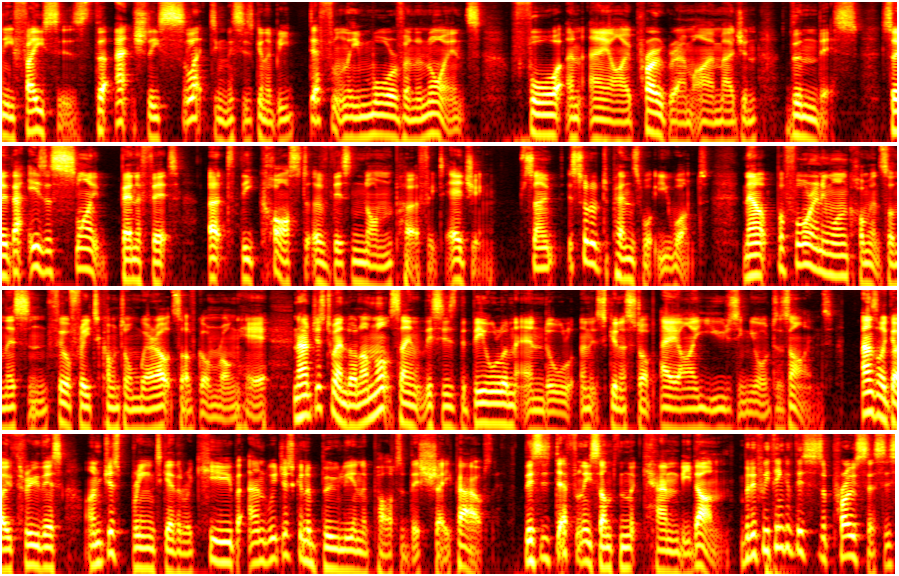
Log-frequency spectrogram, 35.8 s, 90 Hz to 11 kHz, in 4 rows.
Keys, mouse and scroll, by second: 0.9-1.4 scroll down 1, 1.5 middle click, 3.1-3.4 scroll down 1, 3.5 middle click, 4.3 shift+z, 4.9 scroll down 1, 5.1 shift+z, 5.5 middle click, 5.9 Tab, 7.1 scroll down 1, 7.4 shift+middle click, 8.6 shift+middle click, 9.2 scroll up 1, 10.6 middle click, 11.9 shift+middle click, 13.4-13.8 scroll down 1, 13.8 middle click, 15.0-15.4 scroll down 1, 15.4 middle click, 16.3 scroll down 1, 16.5 shift+middle click, 17.2 middle click, 20.6 shift+middle click, 22.5 scroll up 1, 22.7 middle click, 23.7 scroll down 1, 23.8 middle click, 24.1 shift+right click, 24.6 middle click, 25.2 shift+middle click, 25.6 shift+a, 27.0 middle click, 27.5 shift+middle click, 27.7 scroll up 1, 28.0 middle click, 28.7 s, 29.0 y, 31.1 middle click, 31.7 g, 31.9 y, 32.7 middle click, 33.3 s, 33.5 x, 35.3 middle click.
